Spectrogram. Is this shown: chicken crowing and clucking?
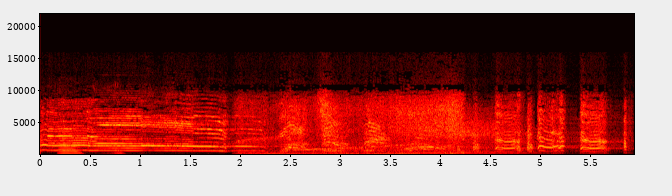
yes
